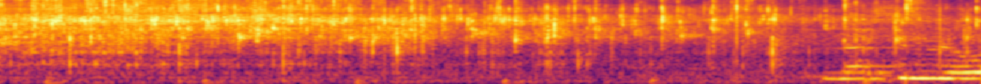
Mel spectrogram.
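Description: Mustard seeds fry and sizzle in hot oil while cooking a summer vegetable dish, a steady crackling hiss with small pops close by, running continuously without talk.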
